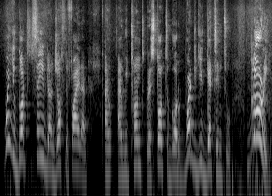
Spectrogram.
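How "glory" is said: high ringing shout of glory; sudden high exultant cry; exclaimed. Real, not acted. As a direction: burst out with the answer. Preacher exclaims answer.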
